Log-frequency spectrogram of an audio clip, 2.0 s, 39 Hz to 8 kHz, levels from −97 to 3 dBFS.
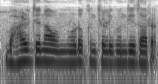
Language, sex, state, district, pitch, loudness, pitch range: Kannada, male, Karnataka, Koppal, 155 Hz, -15 LUFS, 155-165 Hz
